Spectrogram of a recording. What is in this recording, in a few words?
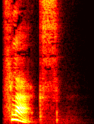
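"flax", British English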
